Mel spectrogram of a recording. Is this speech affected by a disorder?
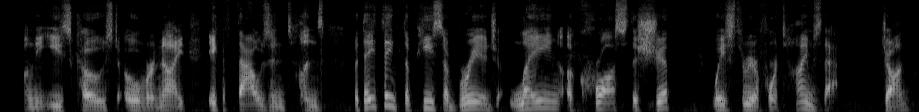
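No.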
